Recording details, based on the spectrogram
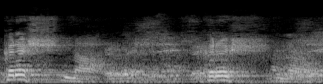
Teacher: Quando você pronuncia o ri, a língua não vai lá para trás? E ela fica lá. Ela vai lá para trás.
